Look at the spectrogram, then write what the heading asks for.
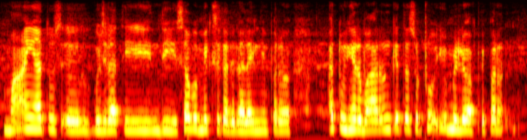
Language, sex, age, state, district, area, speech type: Sindhi, female, 45-60, Gujarat, Junagadh, rural, spontaneous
